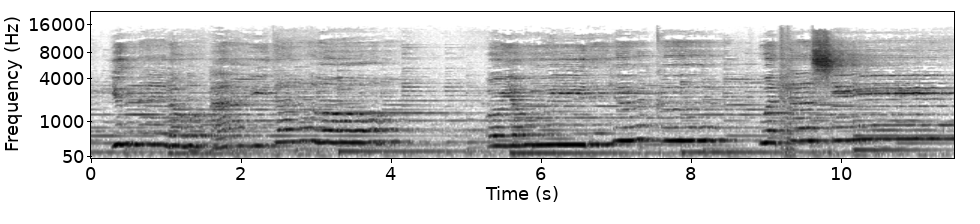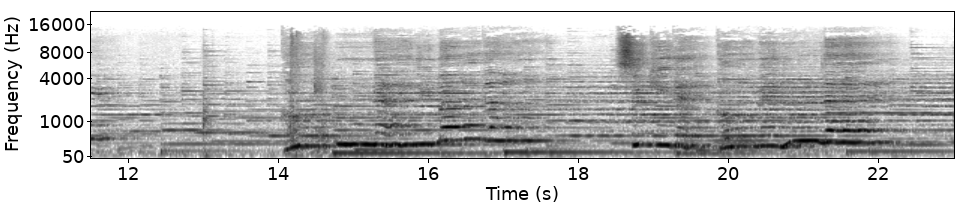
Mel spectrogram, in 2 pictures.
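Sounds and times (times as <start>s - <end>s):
woman singing into microphone: 0.0s - 12.3s, 14.0s - 23.0s
karaoke backing track: 0.0s - 23.0s.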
